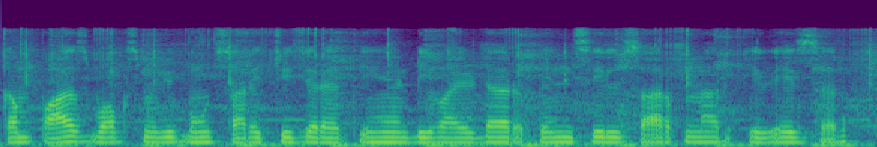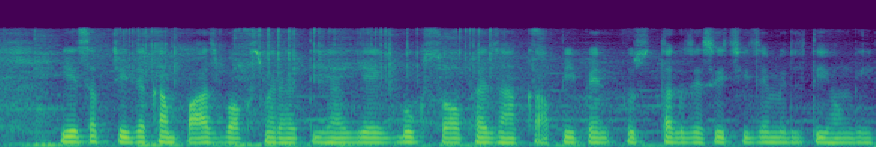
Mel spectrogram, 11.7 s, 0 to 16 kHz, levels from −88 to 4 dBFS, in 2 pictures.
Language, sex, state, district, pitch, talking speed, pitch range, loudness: Hindi, male, Maharashtra, Sindhudurg, 125 Hz, 175 wpm, 120-130 Hz, -18 LUFS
